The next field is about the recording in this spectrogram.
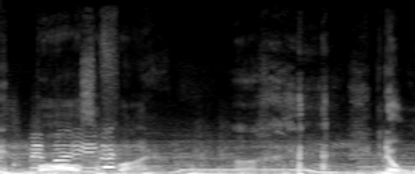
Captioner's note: laughs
